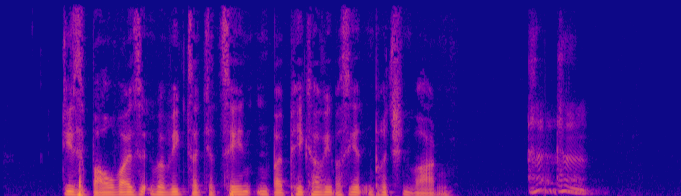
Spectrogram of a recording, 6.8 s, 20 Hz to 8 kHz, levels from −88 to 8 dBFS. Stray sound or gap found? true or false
true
